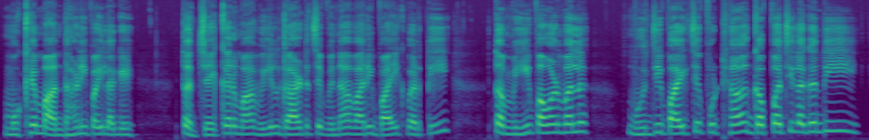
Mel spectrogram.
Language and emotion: Sindhi, fearful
